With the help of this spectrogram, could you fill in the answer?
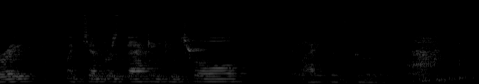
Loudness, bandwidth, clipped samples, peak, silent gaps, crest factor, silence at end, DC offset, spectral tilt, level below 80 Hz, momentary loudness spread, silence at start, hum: -58 LUFS; 19.5 kHz; under 0.1%; -42 dBFS; none; 18 dB; 0 s; under 0.1%; -3.5 dB/octave; under -90 dBFS; 13 LU; 0 s; none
